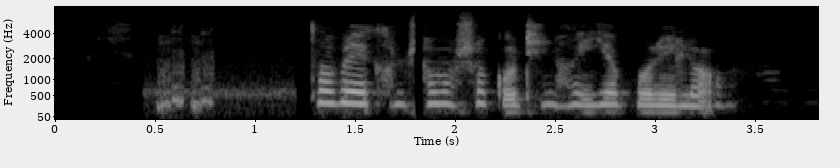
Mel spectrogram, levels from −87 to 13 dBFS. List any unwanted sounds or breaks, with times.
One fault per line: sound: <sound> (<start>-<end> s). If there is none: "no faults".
sound: laugh (0.5-0.8 s)
sound: dropout (1.8-1.8 s)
